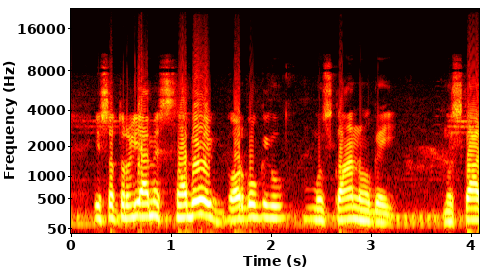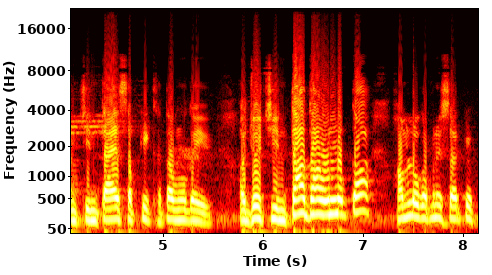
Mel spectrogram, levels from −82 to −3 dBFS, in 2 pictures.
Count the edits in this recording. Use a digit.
0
